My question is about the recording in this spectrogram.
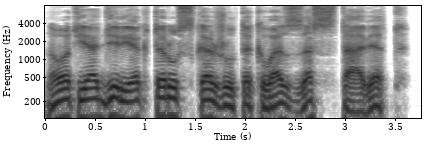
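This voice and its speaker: A man's voice: medium pitch, wildly swooping pitch, slow pace, pitched above the performer's own voice, exaggerated voice. A man voicing a sullen, spiteful middle-aged male schoolteacher who needles and pries. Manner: needling, malicious, prying.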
